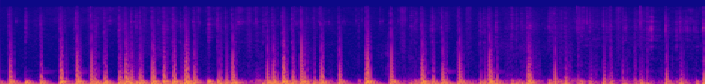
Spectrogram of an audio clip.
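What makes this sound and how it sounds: Long red nails tap and scratch on the hollow metal mesh grille of a Blue Yeti microphone while fingers rub across it. The result is a fast, dense run of short, deep, thumping taps with a low hum-like resonance and brief scratchy rustles between them.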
